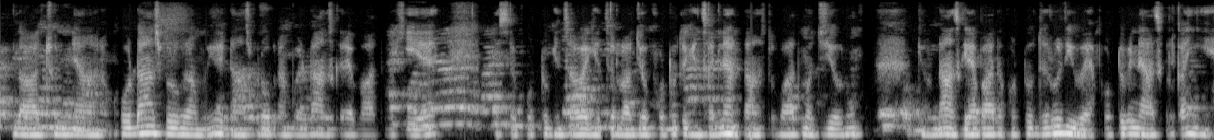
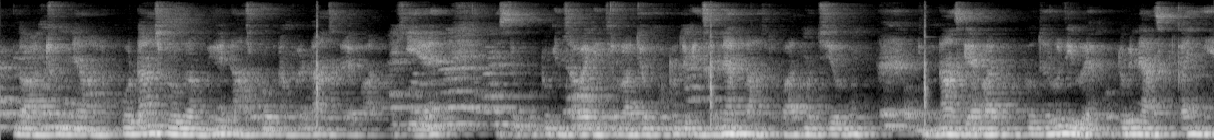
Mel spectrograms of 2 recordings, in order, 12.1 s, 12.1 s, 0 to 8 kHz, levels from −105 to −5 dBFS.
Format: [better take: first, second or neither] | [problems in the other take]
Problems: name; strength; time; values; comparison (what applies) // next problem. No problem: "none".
first | background sound (Tap / Glass); 19 dB below the speech // room echo; dies away in 0.9 s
